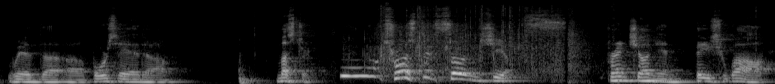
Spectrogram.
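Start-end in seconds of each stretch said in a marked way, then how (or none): 3.4-5.6 savouring ooh. Pretend. Savours chips.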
